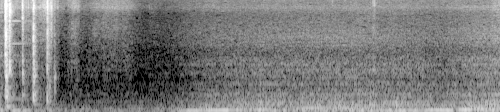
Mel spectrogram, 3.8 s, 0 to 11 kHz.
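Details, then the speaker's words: 2000 Ford Taurus, 145k miles, in the cabin after the motor mount was fixed and centered so it no longer touches metal: only a low, even engine hum with no knocking or metallic noise; healthy. "listen to that you can't even hear anything hardly just the engine"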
